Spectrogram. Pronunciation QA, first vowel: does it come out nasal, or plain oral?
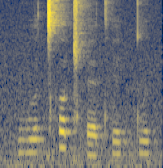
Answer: oral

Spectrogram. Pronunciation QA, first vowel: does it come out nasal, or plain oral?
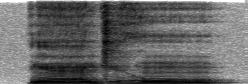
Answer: nasal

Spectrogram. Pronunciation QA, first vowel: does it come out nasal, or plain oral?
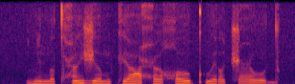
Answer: nasal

